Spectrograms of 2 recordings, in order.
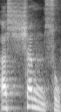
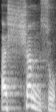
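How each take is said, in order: The two takes are said the same way.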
